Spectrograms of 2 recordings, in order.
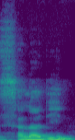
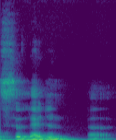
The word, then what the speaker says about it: Saladin: And he was called Saladin or Saladin. I don't know exactly how they pronounced it, but the spelling was different.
